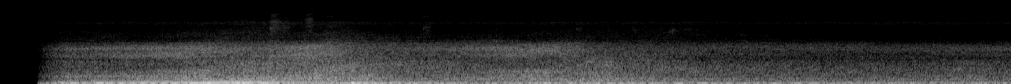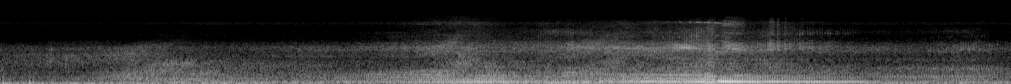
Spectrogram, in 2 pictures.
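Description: Motor vehicle engines going by: loudest in the first few seconds, fading, then swelling again to a second peak near the end as another vehicle passes.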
